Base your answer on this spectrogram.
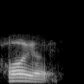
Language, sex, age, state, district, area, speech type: Goan Konkani, male, 30-45, Goa, Bardez, urban, conversation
